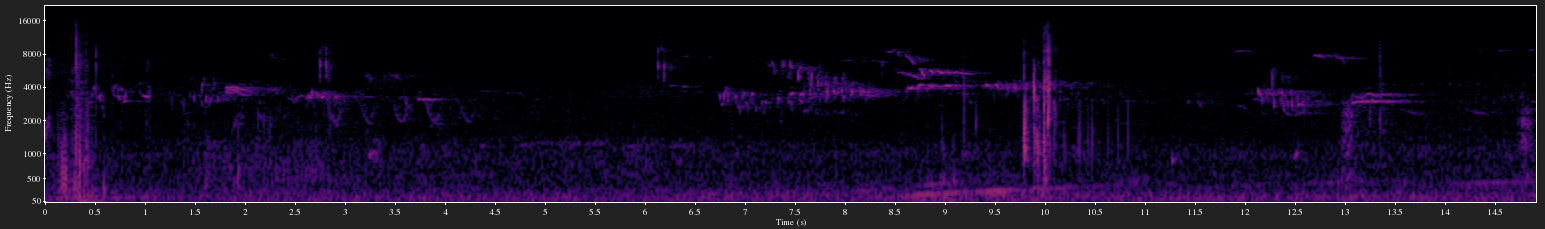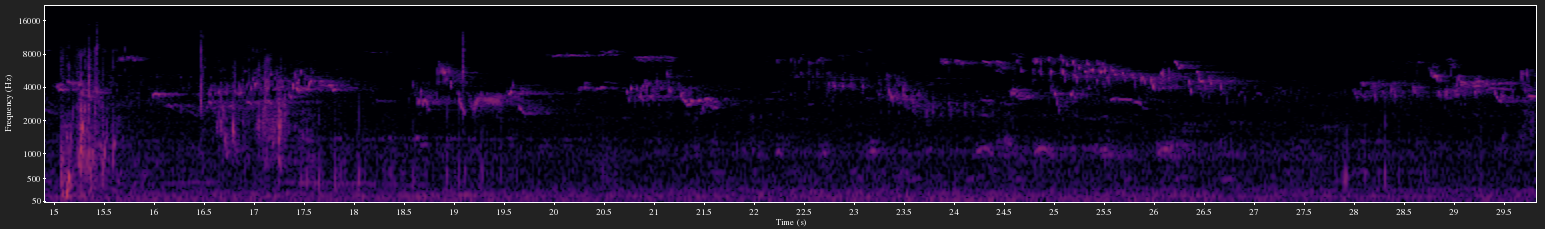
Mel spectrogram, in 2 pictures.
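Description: Several songbirds singing and calling in short chirps and warbling phrases. A few sharp clicks cut through, the loudest about ten seconds in and another about fifteen seconds in.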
